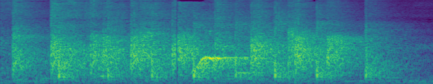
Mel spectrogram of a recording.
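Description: A burst of audience clapping, steady and fairly loud, with many hands striking in a dense rhythm for a few seconds before it starts to thin out at the end.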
